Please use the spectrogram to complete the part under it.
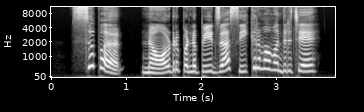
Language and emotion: Tamil, happy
